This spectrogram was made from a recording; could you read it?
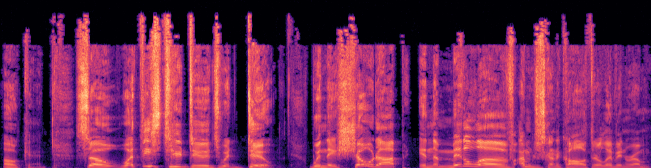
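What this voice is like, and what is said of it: Midwestern American accent. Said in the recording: “I have a Midwest accent. My vowels are all messed up.”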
